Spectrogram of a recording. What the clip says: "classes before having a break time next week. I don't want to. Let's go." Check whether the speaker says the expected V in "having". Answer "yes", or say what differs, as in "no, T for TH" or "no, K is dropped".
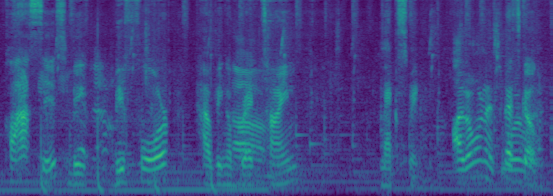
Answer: yes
